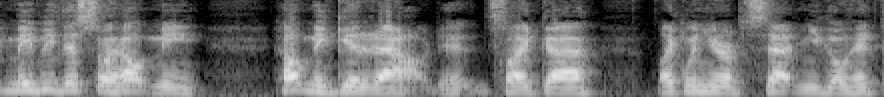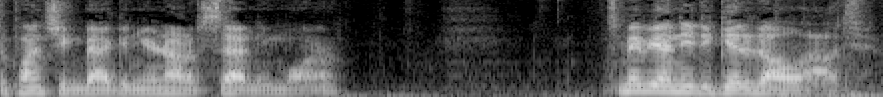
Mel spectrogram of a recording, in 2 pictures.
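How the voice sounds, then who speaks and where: A man hosting a live fight stream, excitable and informal, mixing commentary with casual chat to viewers. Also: a little high. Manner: excitable, informal, swearing, reacting aloud.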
